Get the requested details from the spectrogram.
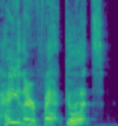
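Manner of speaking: very high pitch, slow, stretched-out drawn-out delivery. Imagining a game character talking, Hannah Montana voice. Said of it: "Stella just sounds like Hannah Montana".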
